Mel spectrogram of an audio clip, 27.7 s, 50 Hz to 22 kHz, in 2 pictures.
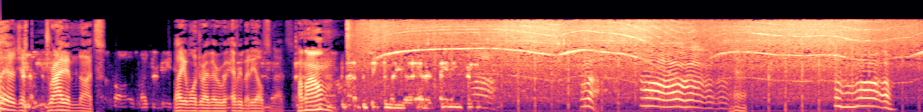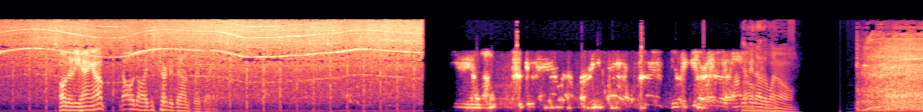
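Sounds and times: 
speech: 0.0 - 7.6, 8.7 - 11.4, 12.5 - 13.6, 14.7 - 17.2, 21.0 - 25.8, 26.7 - 27.4
voices making wavering, drawn-out sounds: 3.8 - 7.6, 8.7 - 11.3, 12.5 - 13.5, 20.7 - 25.2
dentist's drill sound effect whining at a high pitch: 5.2 - 20.2, 26.7 - 27.6.

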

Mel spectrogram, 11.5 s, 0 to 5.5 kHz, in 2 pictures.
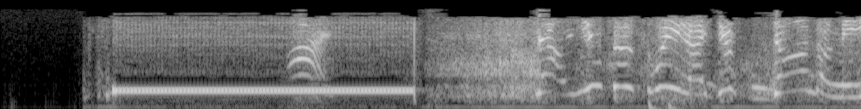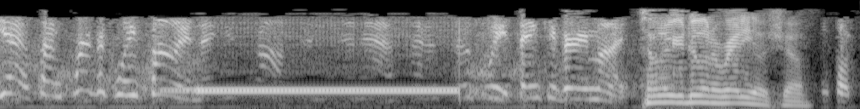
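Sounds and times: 
noise: 0.0 - 11.4
telephone dial tone: 0.6 - 2.8, 7.0 - 8.9
speech: 4.5 - 7.3, 9.0 - 11.4.

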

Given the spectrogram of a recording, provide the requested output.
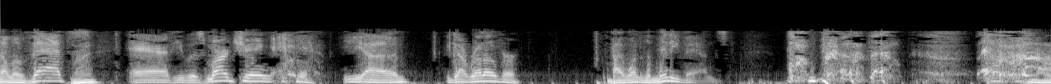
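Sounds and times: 
speech: 0.0 - 5.3, 6.0 - 10.5
person coughing from laughter: 2.8 - 3.3, 7.9 - 10.5.

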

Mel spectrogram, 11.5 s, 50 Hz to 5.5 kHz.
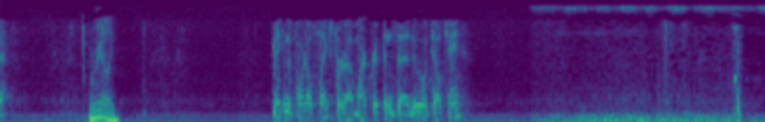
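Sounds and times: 
speech: 1.3 - 1.9, 4.2 - 7.1
low rumble: 1.3 - 2.1, 7.9 - 11.4
crickets chirping in a shrill trill: 7.9 - 11.4.

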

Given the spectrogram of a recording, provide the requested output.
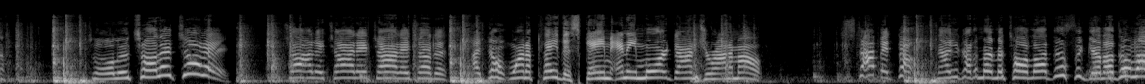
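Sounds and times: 
door creaking open and shut on squeaky hinges: 0.0 - 1.1, 2.3 - 5.2, 6.7 - 9.8
speech: 0.9 - 7.7, 8.5 - 11.4.

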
